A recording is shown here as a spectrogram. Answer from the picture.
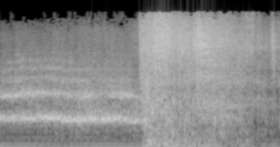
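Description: A bus's tires screech in a long, loud skid with a steady tonal whine as the driver loses control on a curving downhill road beside a drop, then cut abruptly into a noisy crash as the bus overturns into a shallow ravine, with scattered debris and rumbling that slowly fades.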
